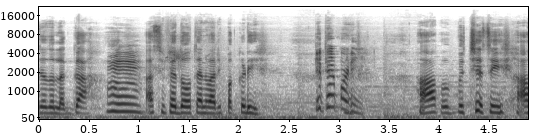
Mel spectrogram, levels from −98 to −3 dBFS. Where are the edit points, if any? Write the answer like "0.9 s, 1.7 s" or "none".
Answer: none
